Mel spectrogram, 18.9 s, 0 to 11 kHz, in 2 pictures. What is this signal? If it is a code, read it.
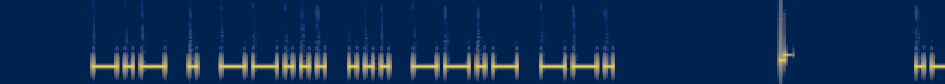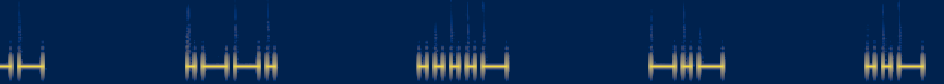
Morse code, heard as a keyed tone, about 15 wpm, spaced as for 8 wpm, 700 Hz. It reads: KE7SQG WP4KU
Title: USA Call Signs - 6 Characters - 6x Character Spacing - 15wpm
